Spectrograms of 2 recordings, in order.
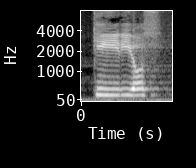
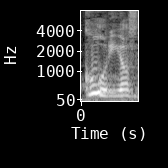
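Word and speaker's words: κύριος: Pero sucede que como Adonai también es hebreo, al griego se traduce por la palabra Kyrios o Kurios, dependiendo si se adopta la pronunciación antigua o moderna del griego.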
